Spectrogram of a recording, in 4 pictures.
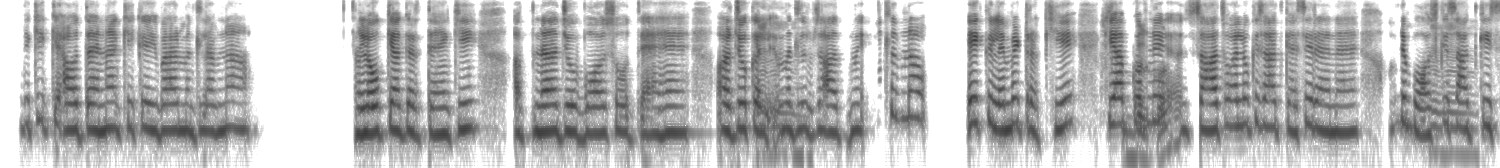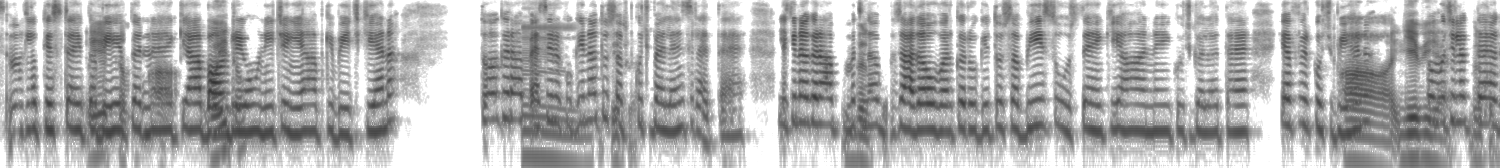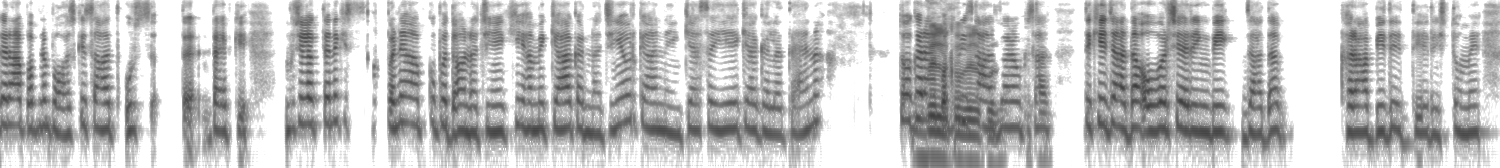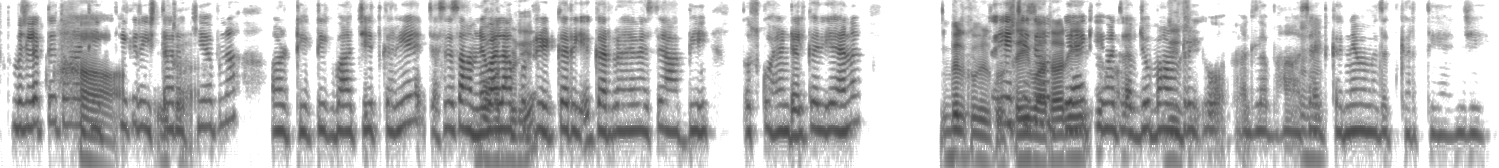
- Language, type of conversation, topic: Hindi, podcast, आप अपनी सीमाएँ कैसे तय करते हैं?
- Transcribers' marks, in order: tapping; in English: "बॉस"; in English: "लिमिट"; other background noise; in English: "बॉस"; in English: "टाइप"; in English: "बिहेव"; in English: "बाउंड्री"; in English: "बैलेंस"; in English: "ओवर"; in English: "बॉस"; in English: "टाइप"; in English: "ओवर शेयरिंग"; in English: "ट्रीट"; in English: "हैंडल"; lip smack; in English: "बाउंड्री"; in English: "सेट"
